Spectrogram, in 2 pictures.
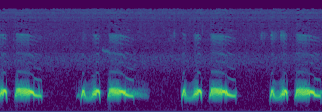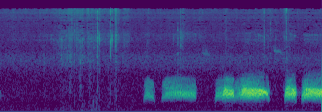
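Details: Decoy spotted dove giving a series of loud two-note coos, a brief pause, then longer, flatter, evenly spaced coos in bursts of short and long notes.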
